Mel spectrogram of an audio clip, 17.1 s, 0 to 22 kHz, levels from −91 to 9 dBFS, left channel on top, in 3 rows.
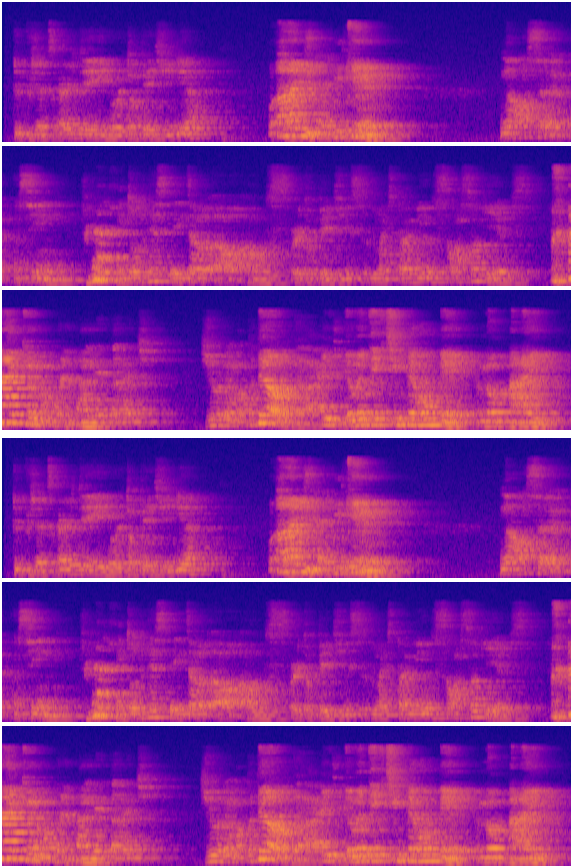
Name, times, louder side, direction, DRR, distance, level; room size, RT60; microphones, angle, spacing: voice 1, 0.1-2.0 2.7-3.8 5.0-10.9 11.7-12.9 13.4-14.8, right 2 dB, 55° right, -6 dB, 0.4 m, -30 dB
voice 2, 2.7-3.8 6.5-6.7 11.2-12.3 13.9-14.3 14.6-16.8, equal, 10° right, -8 dB, 0.8 m, -22 dB
2.8 x 2.0 x 3.3 m, 1.1 s
head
